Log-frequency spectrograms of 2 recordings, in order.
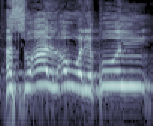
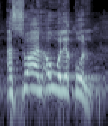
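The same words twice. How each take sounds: First: Drawn-out quiz host reading; slow, measured quiz-host announcement; slow announcer read. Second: Said in the usual way. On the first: Shown as a demonstration. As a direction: stretch it out like a game show host.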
